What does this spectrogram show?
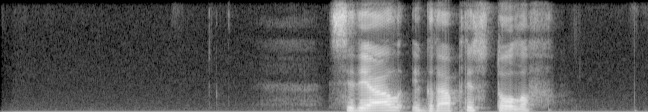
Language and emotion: Russian, neutral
